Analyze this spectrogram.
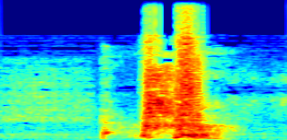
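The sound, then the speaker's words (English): A single sharp, loud sneeze with a short intake breath just before the explosive burst; no talking around it. “Bless you.”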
